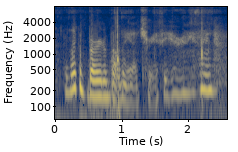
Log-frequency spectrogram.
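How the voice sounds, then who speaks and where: Over noticeable background noise, a woman with a fairly low pitch speaks with ordinary pitch variation. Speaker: hiking vlogger. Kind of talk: casual vlog narration while walking. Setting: outdoors on a trail. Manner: hesitant, many fillers.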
